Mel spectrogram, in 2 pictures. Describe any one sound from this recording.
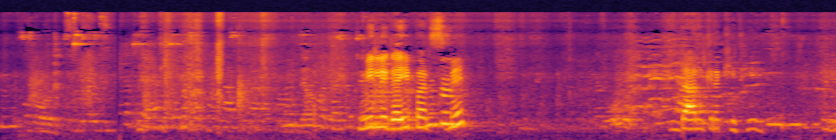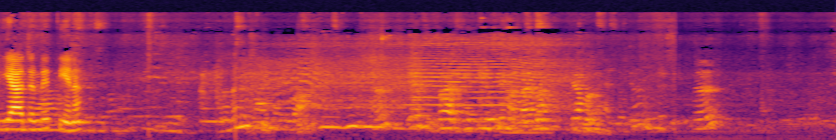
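Several women talk and chatter in a room.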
